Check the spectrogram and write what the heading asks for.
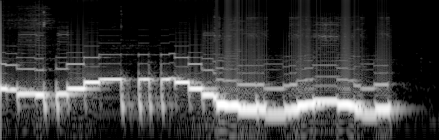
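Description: Handheld glitch synthesizer sounding electronic tones that jump quickly from pitch to pitch for about two seconds, then a lower tone that slides down, up and back down before cutting off at the end.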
